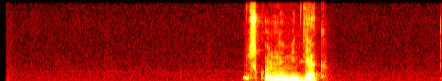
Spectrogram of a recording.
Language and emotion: Russian, neutral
